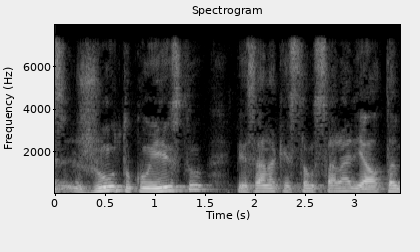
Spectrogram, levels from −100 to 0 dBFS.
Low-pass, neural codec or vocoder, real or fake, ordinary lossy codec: 7.2 kHz; none; real; none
